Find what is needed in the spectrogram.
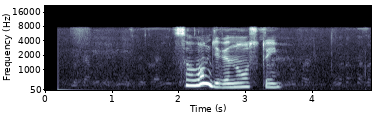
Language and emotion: Russian, sad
